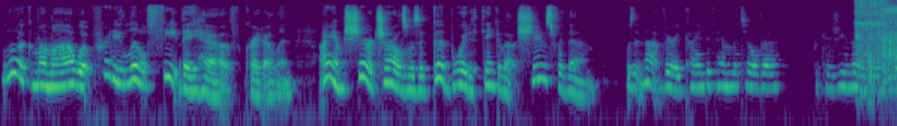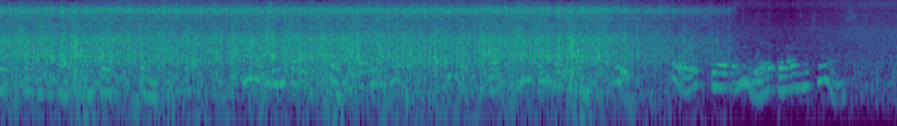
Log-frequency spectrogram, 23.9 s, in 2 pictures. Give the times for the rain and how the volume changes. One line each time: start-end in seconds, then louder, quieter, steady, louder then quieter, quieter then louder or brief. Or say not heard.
11.3-23.8 quieter.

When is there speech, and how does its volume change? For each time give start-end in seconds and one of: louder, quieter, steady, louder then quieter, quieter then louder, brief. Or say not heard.
0.0-23.8 quieter.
